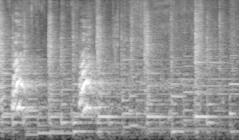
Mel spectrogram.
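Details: A female mountain feist on a squirrel hunt gives sharp, spaced treeing barks at a gray squirrel she has treed, over a steady musical background.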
